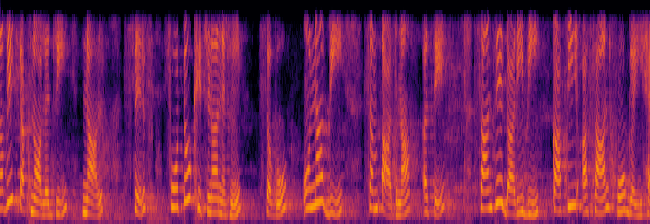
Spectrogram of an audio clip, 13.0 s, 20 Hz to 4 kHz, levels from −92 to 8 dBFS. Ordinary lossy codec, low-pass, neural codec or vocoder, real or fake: none; 3.6 kHz; codec, 44.1 kHz, 7.8 kbps, DAC; fake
